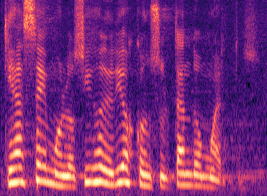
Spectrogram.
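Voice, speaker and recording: A man, a pastor, preaching a sermon in an animated, storytelling way. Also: high-pitched, moderate pace, soft background music. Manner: animated storytelling with acted-out quotes.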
